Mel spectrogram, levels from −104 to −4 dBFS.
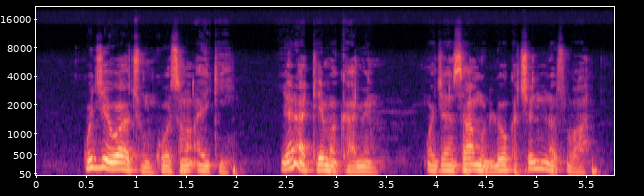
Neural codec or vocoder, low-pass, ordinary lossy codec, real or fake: none; 19.8 kHz; none; real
